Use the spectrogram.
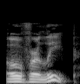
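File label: "overleap", British English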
